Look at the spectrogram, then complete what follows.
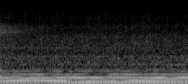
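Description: Steady rain pattering on a surface, a continuous even hiss with no pauses, layered over a low, sustained droning hum. No one speaks.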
